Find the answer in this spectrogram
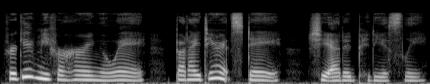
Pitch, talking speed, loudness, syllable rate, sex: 210 Hz, 165 wpm, -17 LUFS, 5.4 syllables/s, female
